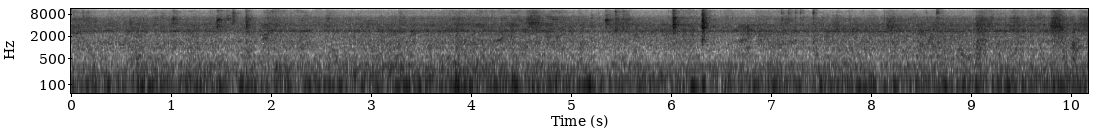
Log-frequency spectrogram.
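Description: Passenger train coach running at speed, heard from inside: a steady low rumble of the wheels on the rails, with a few light clicks and rattles.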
